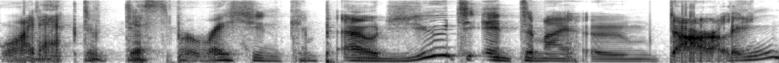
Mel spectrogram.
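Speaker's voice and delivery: loud, croaking, toad-like creature voice. Narrator voicing a toad-like creature as all eyes turn to you: low, croaking voice. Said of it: "the toad-like creature speaks to you in a low, croaking voice".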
